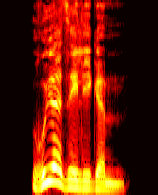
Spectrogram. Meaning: strong dative masculine/neuter singular of rührselig
- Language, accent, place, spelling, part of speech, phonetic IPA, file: German, Germany, Berlin, rührseligem, adjective, [ˈʁyːɐ̯ˌzeːlɪɡəm], De-rührseligem.ogg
